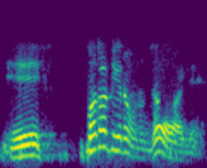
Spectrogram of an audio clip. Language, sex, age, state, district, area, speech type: Nepali, male, 45-60, West Bengal, Kalimpong, rural, conversation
